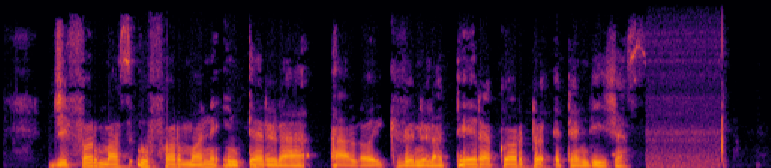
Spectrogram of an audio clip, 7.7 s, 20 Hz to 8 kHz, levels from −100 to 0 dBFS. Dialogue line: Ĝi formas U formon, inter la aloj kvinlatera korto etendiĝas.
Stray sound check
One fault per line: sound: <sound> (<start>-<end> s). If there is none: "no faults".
no faults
